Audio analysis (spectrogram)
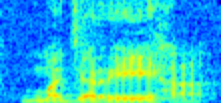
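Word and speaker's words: مجريها: Maknanya sebutan yang betulnya adalah majreha.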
